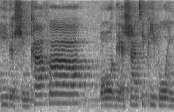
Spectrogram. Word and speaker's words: shinkafa: to be making today usually it's called either Shin cava or their Shanti people in Ghana collagen cover that's when you pronounce it Shin cava and the house language means rice okay this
